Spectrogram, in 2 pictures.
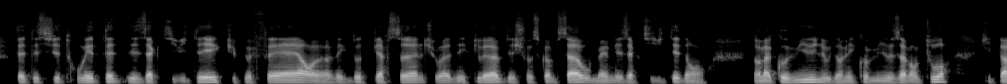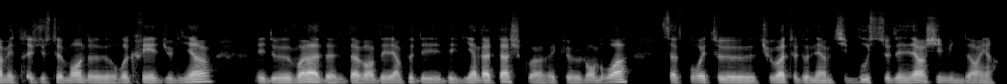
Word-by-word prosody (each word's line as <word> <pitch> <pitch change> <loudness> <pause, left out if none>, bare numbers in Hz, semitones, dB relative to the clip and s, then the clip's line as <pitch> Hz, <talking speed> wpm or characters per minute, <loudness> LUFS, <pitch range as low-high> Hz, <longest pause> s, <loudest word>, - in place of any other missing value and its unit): Peut-être - - -2
essayer - - -4
de - - -14
trouver 95 0 0
peut-être 95 +1 -1
des 90 -4 -4
activités 105 +3 +1
que - - -28
tu - - -12
peux - - -6
faire, 100 0 +3
heu, 90 -1 -1
avec 90 -1 -5
d'autres 95 +2 -5
personnes, 100 +2 0
tu 100 - -12
vois, 95 -1 +1
des 90 -1 -5
clubs, 100 0 +2
des 95 -1 -6
choses 90 +1 -8
comme 95 -2 -4
ça 105 +4 +6
ou 100 -2 0
même 95 +2 -3
des 90 -2 -5
activités 90 +1 -4
dans 80 -4 -4 0.5
dans 95 - +1
la 95 - +4
commune 105 +3 0
ou 95 - -2
dans 90 0 -2
les 90 0 -4
communes 95 0 -5
aux 90 0 -3
alentours, 95 +6 +1 0.3
qui - - -18
te - - -29
permettraient 95 0 +1
justement 100 +3 0
de 90 -2 -1
recréer 95 +2 0
du 95 +2 -7
lien 115 +8 +3 0.4
et 95 - -2
de, 95 +2 +1
voilà, 105 +3 +8
de 90 -1 -1
d'avoir 90 +1 +2
des 90 +2 -1
un 85 - -1
peu 95 +6 -4
des 90 -1 -3
des 85 +2 -5
liens 95 +4 0
d'attache, 110 +3 +4
quoi, 85 - -3
avec, 90 +1 -7
heu, 90 0 -2
l'endroit, 105 +6 +3 0.3
ça - - -2
pourrait 95 +1 +1
te, 85 -2 0
tu - - -9
vois, 100 0 +6
te - - -9
donner 90 0 -2
un 85 0 -1
petit 85 +2 -4
boost, 105 +5 -5
heu, - - 0
d'énergie, 95 +2 +2
mine 85 -3 -8
de 85 - -5
rien. 80 -1 -1
95 Hz, 225 wpm, -25 LUFS, 90-100 Hz, 0.5 s, voilà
